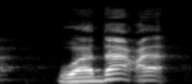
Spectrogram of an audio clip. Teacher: عین بولنا ہے حلق سے، بیچ سے، یہ حلق جو ہے نا پورا اس کے بیچ سے بولنا ہے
